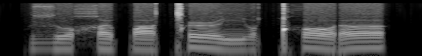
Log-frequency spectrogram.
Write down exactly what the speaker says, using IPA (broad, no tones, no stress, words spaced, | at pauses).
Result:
zuχə pɑǀə˞ɲɔ ǃʰɔ ɾʌ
